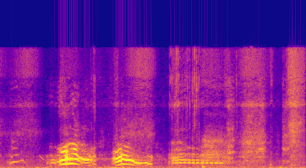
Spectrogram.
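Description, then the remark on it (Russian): A small dog lets out two quick, high-pitched yips, followed by a longer whiny yelp, with a faint background hiss and no talking. “Смотри, какая хорошая девочка. И собака такая.”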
